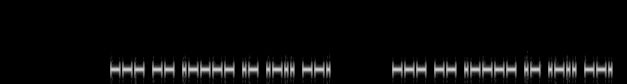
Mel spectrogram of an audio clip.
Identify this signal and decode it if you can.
Morse code, heard as a keyed tone, about 40 wpm, 700 Hz. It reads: OM1ALG OM1ALG
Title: DXCC-100 Call Signs - 6 Characters - Repeated 2x - 40wpm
